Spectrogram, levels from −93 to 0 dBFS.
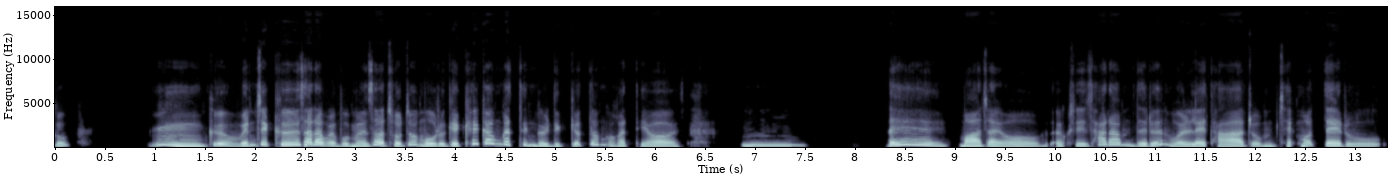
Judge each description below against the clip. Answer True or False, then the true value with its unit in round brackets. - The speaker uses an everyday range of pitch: True (4.9 semitones)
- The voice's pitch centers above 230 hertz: True (240 Hz)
